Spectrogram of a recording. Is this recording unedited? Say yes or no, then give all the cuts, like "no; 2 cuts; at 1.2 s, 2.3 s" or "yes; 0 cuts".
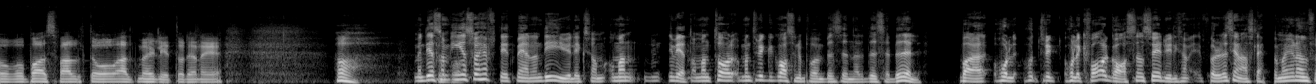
no; 1 cut; at 8.0 s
